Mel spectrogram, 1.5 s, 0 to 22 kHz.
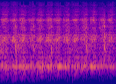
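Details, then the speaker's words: Classic Mini 1100 Special cylinder head being rebuilt, valve hand-lapped on coarse paste: harsh gritty back-and-forth scraping as the rough seat beds in, getting less and less noisy as lapping continues. "you can hear how rough that is and it gets less and less noise"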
